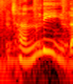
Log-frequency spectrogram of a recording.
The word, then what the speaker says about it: 陈粒: 该曲目呢发行于二零一五年的二月二日，收录在陈露陈粒的首张个人专辑《如也》当中。你为什么要笑我？ – 竟然读成了陈露，笑死我了！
